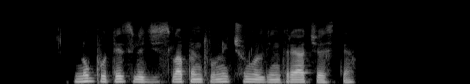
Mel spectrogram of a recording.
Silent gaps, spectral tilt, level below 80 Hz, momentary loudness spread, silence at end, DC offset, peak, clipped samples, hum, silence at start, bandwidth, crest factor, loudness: none; -7.5 dB/octave; -58 dBFS; 11 LU; 1.15 s; under 0.1%; -6 dBFS; under 0.1%; none; 0.75 s; 7.8 kHz; 20 dB; -26 LUFS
